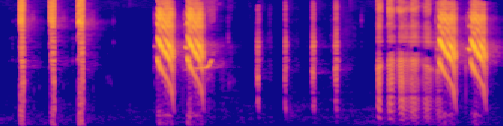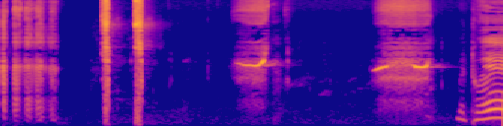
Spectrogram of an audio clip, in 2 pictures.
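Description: Indian ringneck parakeet calling: two short, sharp calls that sweep quickly down in pitch within the first five seconds, with scattered sharp clicks and a couple of short raspy bursts later on.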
